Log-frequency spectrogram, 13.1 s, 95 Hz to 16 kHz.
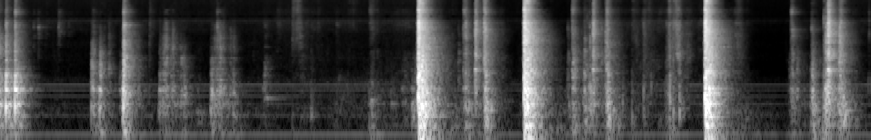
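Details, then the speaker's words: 1979 Lincoln collector series door with new striker bolt: three hard, heavy slams; the latch catches only with force because the new bushing is still tight, expected to wear in. "open gotta slam it a little more than I like but like I said they do pop or they do wear in"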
